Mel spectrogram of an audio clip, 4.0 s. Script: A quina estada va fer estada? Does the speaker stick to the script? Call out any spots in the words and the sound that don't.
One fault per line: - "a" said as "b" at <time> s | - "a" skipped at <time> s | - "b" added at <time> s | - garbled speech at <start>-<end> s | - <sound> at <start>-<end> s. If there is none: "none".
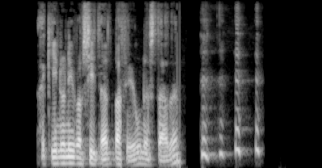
- "estada" said as "universitat" at 0.8 s
- "una" added at 1.8 s
- laugh at 2.5-3.3 s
